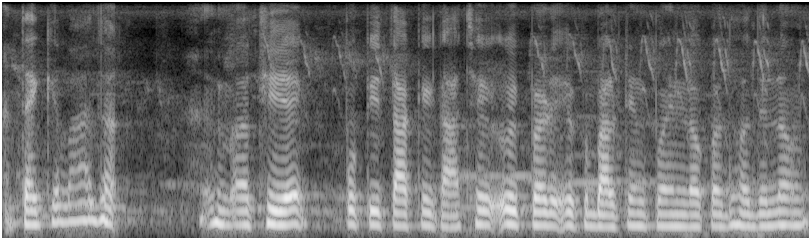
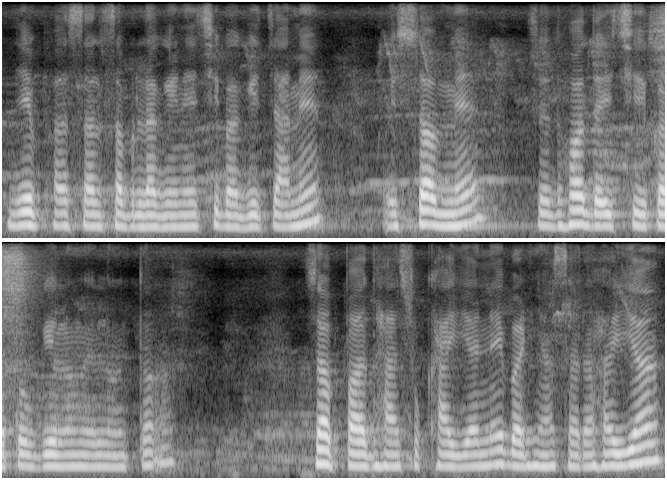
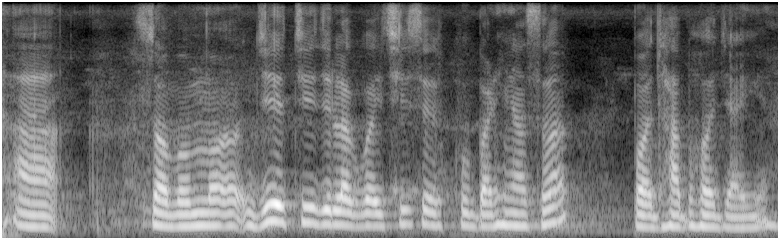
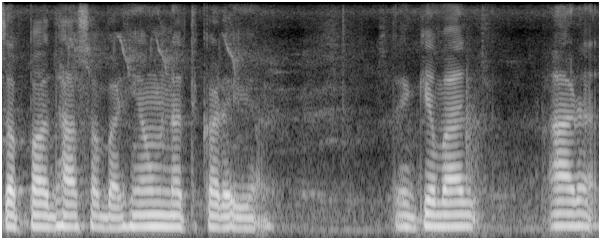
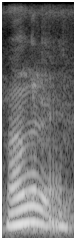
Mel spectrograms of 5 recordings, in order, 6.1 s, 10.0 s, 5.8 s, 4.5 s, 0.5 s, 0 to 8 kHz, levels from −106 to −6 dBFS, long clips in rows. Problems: none marked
